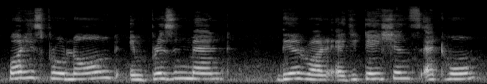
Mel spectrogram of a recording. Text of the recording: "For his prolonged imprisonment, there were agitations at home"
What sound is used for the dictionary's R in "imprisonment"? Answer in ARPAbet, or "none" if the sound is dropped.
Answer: R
